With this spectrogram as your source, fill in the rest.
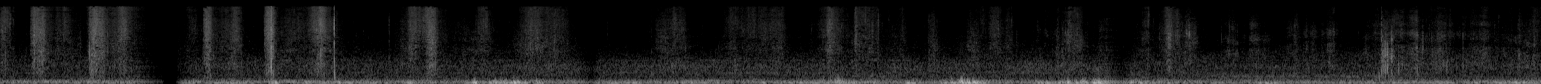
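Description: AAC frame loss with concealment hits at 1.37–1.91, 5.81–5.97 and 11.06–11.30 s. The decoder patches over missing frames from the last good spectrum, leaving smeared, phasey stretches.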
